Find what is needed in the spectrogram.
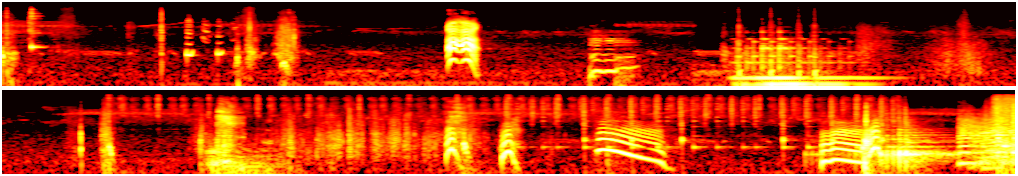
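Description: Cartoon soundtrack of assorted short comic sound effects over light music: a loud brief squeak-like sound, a low rumble, a hissy stretch with clicks, and several quick falling whistle-like glides near the end.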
